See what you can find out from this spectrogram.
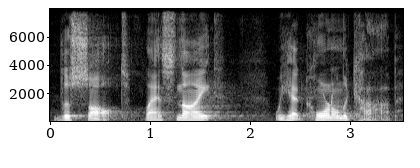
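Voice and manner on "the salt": slow, gentle "please pass the salt"; polite request. Retold or imitated. Husband at table, asking his wife gently. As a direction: ask your wife softly and slowly. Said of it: "look over at your wife and say".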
